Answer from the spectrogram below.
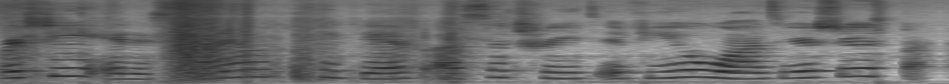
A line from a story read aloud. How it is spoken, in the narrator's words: laugh and say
